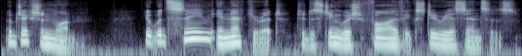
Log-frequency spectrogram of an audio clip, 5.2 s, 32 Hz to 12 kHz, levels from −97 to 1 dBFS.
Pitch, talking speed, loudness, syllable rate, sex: 115 Hz, 125 wpm, -19 LUFS, 5.4 syllables/s, male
